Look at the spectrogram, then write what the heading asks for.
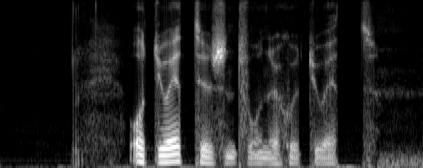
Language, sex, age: Swedish, male, 59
